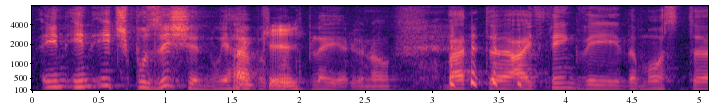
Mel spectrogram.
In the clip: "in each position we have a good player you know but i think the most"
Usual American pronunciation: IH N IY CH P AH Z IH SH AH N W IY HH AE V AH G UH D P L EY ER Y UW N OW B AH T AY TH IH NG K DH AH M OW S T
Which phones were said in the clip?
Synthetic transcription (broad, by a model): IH N IY CH P AH Z IH SH AH N W IY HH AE V AH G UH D P L EY ER Y UW N OW B AH T AY TH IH NG K DH AH M OW S T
